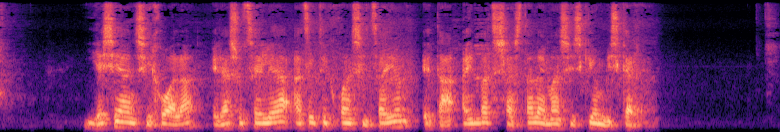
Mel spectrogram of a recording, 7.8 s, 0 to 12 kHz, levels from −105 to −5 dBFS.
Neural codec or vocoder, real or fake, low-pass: none; real; 10.8 kHz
